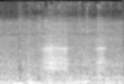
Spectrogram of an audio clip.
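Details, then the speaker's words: Three-cylinder engine being rebuilt, crank turned slowly by hand with smooth bores: soft, even, firm breathy puffs on each compression stroke. Compression sounds healthy; the rings will still be replaced. "Oh yeah, that sounds nice. That sounds nice. Come back this way. Oh, compression stroke."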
